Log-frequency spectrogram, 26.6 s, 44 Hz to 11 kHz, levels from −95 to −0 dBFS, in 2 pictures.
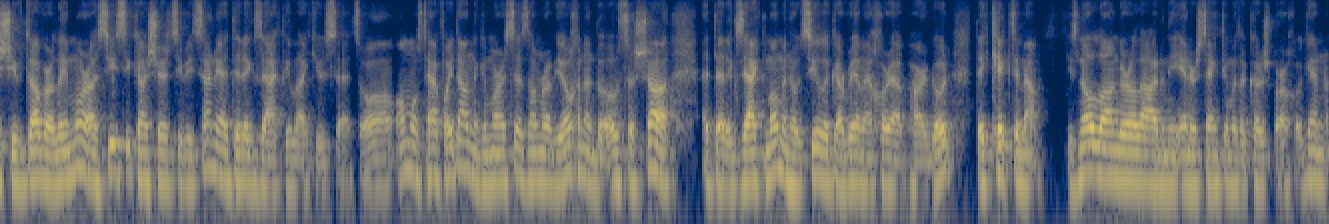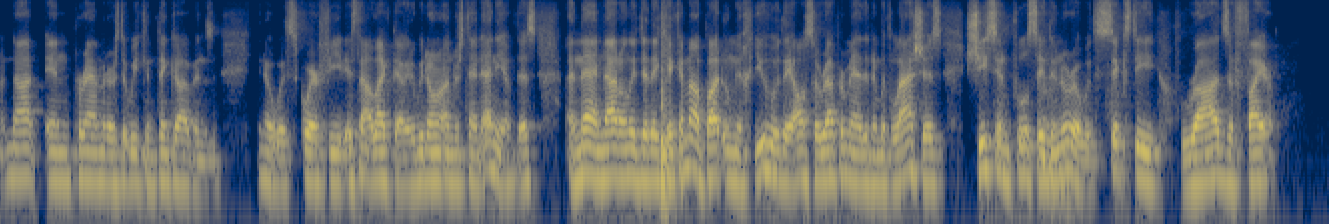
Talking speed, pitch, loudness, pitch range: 180 wpm, 130 Hz, -27 LUFS, 120-140 Hz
